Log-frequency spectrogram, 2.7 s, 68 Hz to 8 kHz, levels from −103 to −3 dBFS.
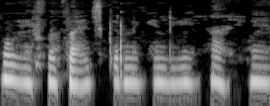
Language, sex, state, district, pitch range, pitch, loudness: Hindi, female, Uttar Pradesh, Etah, 190-200 Hz, 195 Hz, -32 LUFS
